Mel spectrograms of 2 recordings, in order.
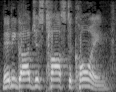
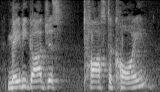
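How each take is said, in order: First: Said in the usual way. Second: Slow mocking echo rising at the end; scornful disbelief. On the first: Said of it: "I put that quote in there". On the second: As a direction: drag out "Maybe God just tossed a coin?" like it's ridiculous. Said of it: "That's a stupid comment".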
